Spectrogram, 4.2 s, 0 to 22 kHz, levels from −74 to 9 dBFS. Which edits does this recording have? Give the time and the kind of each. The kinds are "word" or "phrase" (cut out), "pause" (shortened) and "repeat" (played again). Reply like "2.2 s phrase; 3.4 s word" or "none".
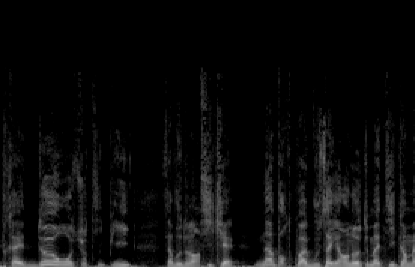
2.0 s word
